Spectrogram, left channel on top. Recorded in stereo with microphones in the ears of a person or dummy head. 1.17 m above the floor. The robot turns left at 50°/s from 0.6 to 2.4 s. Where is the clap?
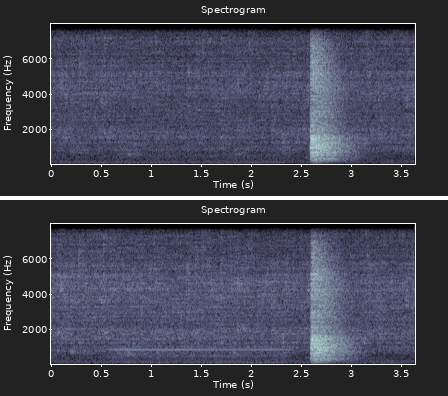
65° left (ahead or behind), 2.5 m.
